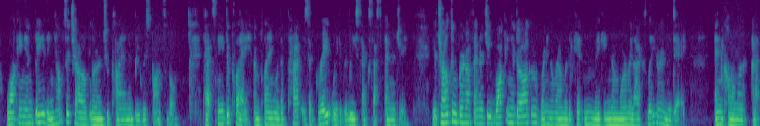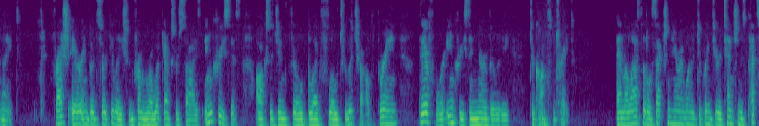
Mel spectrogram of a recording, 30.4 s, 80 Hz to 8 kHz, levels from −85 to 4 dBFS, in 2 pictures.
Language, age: English, 40-59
